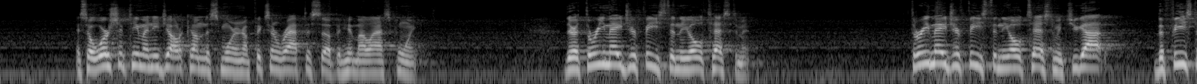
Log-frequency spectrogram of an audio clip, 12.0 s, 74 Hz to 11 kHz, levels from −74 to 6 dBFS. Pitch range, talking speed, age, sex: 175-255 Hz, 210 wpm, 30-49, male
